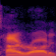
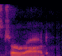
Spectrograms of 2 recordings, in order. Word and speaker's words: Tyrod: He did an interview, and he said, no, my name is not Tyrod, it's Tyrod.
